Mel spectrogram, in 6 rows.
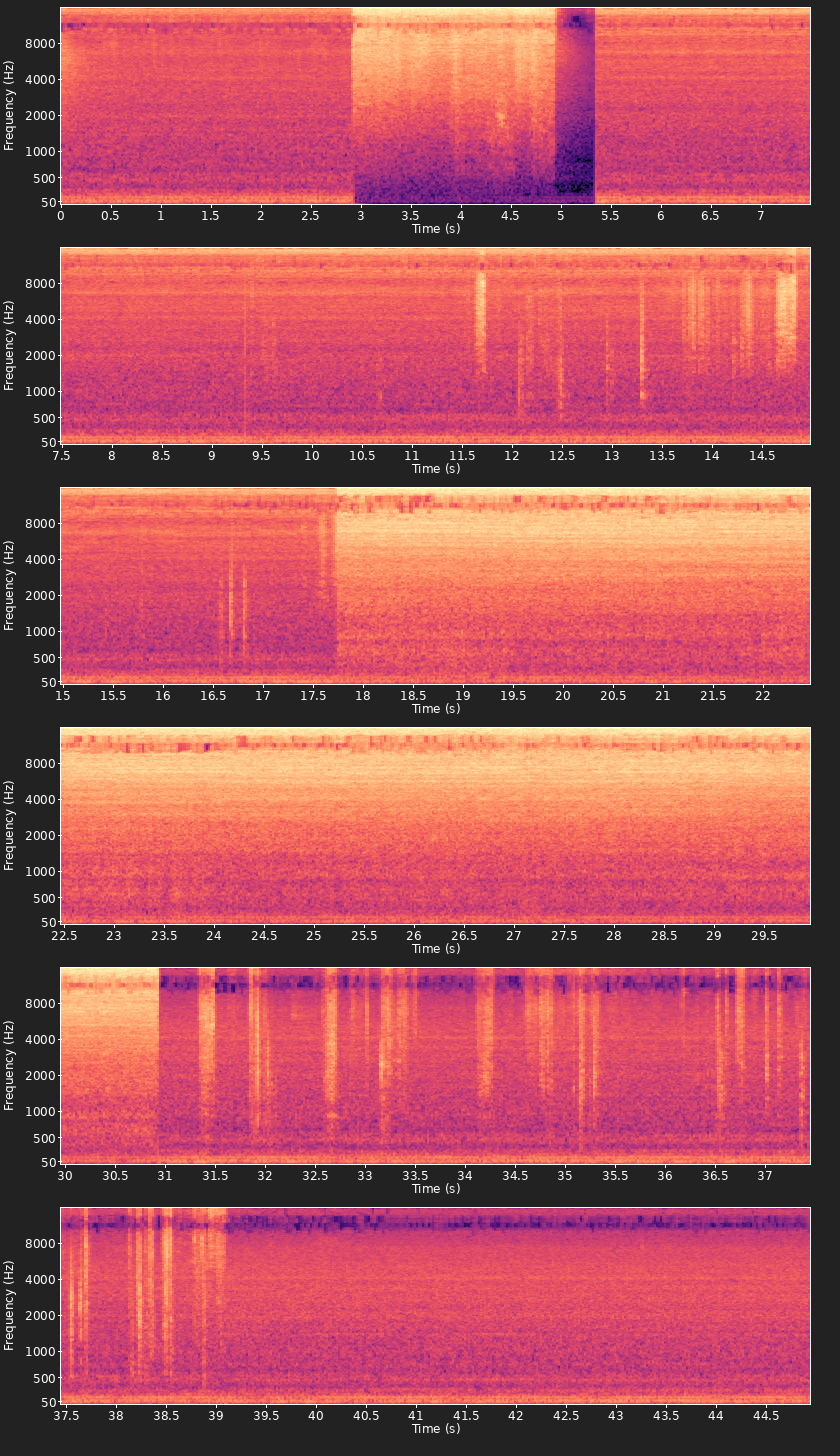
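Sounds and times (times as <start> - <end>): steady low hum: 0.0 - 3.0, 5.4 - 44.9
spray hiss: 2.9 - 5.0, 17.6 - 31.0.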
